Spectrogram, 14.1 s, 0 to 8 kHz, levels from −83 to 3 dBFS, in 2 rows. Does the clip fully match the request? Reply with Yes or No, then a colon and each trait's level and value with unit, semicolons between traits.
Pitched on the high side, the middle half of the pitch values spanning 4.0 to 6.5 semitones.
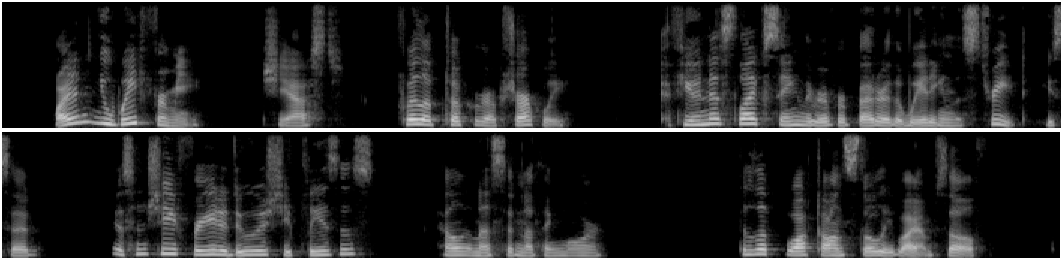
Yes: high, 240 Hz; wide, 5.5 semitones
